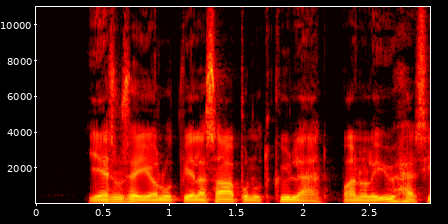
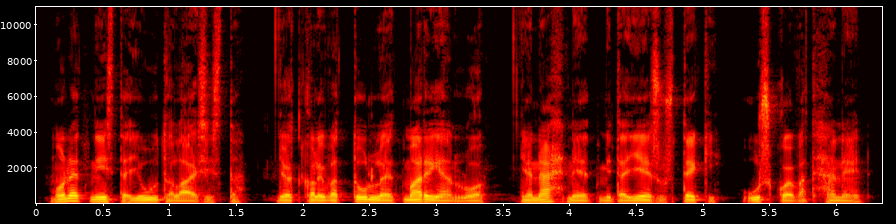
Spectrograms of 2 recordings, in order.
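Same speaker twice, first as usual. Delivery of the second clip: ordinary talk, nothing marked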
